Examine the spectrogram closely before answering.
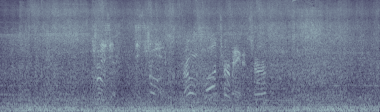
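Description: A deep, steady rumble drones throughout.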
